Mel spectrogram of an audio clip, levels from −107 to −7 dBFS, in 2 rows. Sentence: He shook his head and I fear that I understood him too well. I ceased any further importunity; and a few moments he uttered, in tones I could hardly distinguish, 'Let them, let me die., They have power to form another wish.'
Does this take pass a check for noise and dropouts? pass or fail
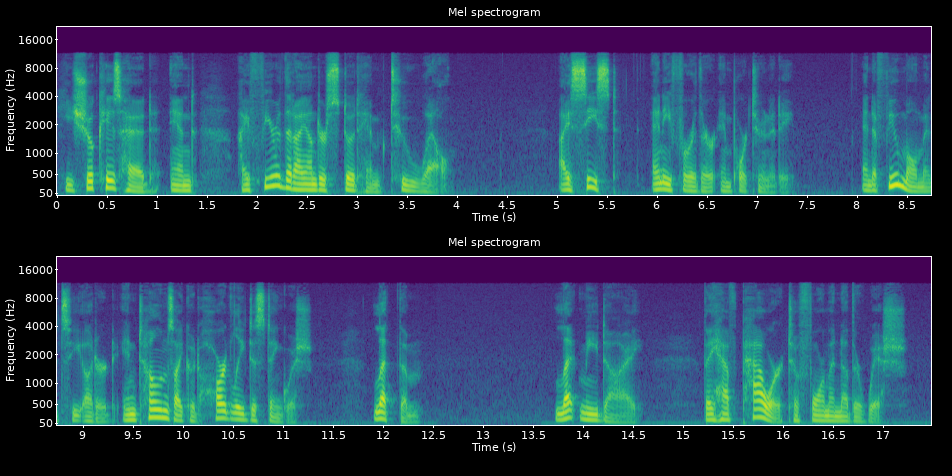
pass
